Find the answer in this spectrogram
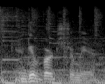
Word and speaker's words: Gewürztraminer: If you take the W and pronounce it like a V, Gewürztraminer.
